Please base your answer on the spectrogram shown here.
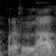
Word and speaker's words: प्रह्लाद: वैसे हम प्रहलाद बोलते हैं लेकिन असली नाम है राद, संग्राद, अनुरालाद और प्रह्लाद। ये चार पुत्र हैं। तो उच्चारण में आसानी हो जाए इसलिए हम प्रह्लाद बोलते हैं। लेकिन यहां जो भागवत में नाम है उसका उसमें क्या है? प्रह्लाद। र है र ह के नीचे ल नहीं।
